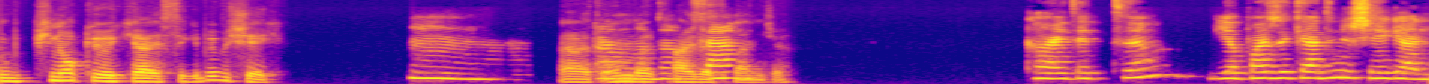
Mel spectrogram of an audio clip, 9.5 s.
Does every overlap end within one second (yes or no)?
no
